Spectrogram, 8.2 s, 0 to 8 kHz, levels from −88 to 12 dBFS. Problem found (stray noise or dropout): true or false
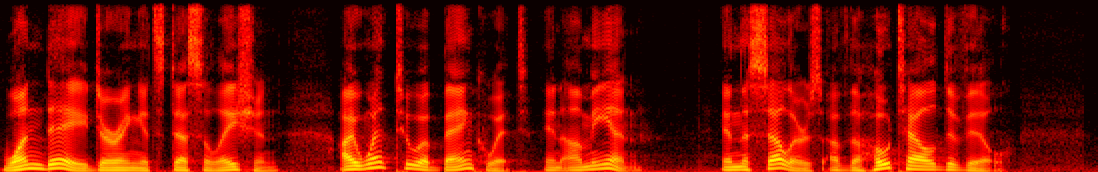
false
